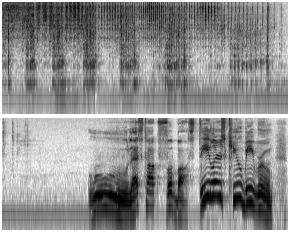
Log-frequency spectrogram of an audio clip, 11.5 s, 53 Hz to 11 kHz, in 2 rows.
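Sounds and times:
prize wheel spinning and clicking: 0:00.0 - 0:06.3
speech: 0:07.5 - 0:11.4.

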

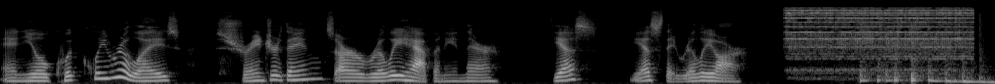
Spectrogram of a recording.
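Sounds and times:
speech: 0:00.1 - 0:09.1
school dismissal bell ringing: 0:07.8 - 0:09.8.

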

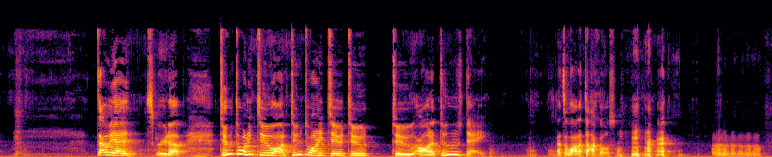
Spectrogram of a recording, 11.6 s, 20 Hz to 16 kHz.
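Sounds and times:
speech: 0:01.5 - 0:07.4, 0:08.4 - 0:10.1
dog growling low: 0:07.9 - 0:08.6, 0:10.0 - 0:11.5.

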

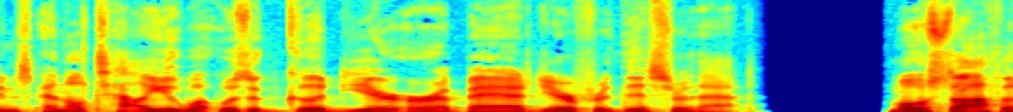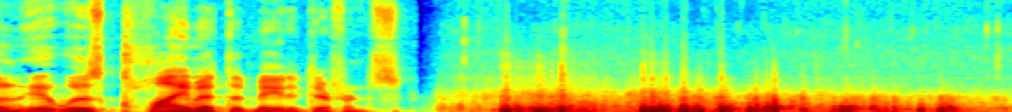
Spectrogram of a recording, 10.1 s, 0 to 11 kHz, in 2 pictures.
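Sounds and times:
speech: 0:00.0 - 0:03.8, 0:04.4 - 0:07.6
deep rolling thunder: 0:07.2 - 0:10.1
heavy rain: 0:07.2 - 0:10.1.

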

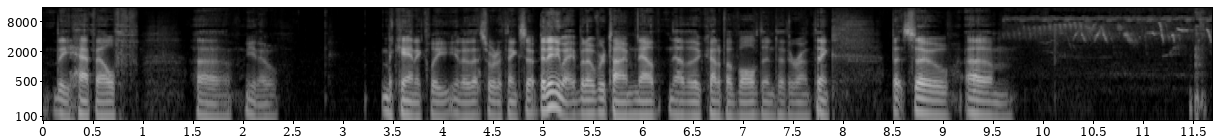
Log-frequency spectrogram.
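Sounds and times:
speech: 0:00.1 - 0:02.4, 0:03.4 - 0:09.8
chirping birds in outdoor ambience background music: 0:09.5 - 0:11.6
buzzing insects in outdoor ambience background music: 0:09.6 - 0:11.6.

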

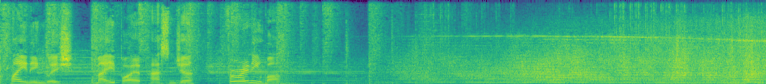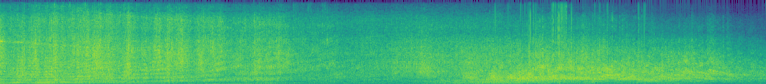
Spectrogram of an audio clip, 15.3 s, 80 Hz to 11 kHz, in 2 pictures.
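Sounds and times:
speech: 0:00.1 - 0:03.1
Yak radial aircraft engine roaring with throbbing propeller drone: 0:02.9 - 0:15.3.

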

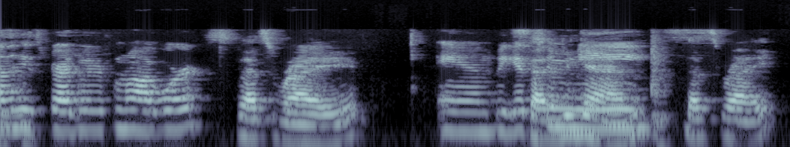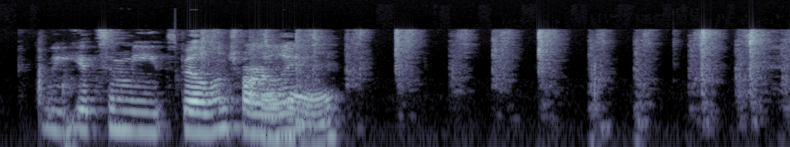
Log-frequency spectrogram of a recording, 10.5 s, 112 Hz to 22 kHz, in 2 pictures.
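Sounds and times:
speech: 0:00.0 - 0:07.8
cat scratching in a litter box in a basement: 0:06.5 - 0:10.5.

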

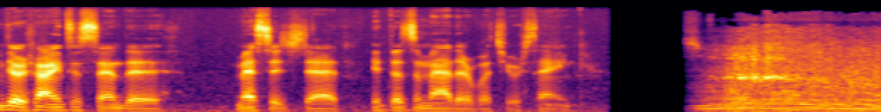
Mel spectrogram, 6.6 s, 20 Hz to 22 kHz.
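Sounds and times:
speech: 0:00.0 - 0:04.4, 0:05.2 - 0:05.8
car passing with loud exhaust: 0:05.2 - 0:06.6.

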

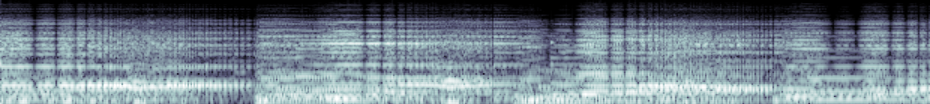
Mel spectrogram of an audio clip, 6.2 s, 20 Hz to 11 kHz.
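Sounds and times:
synth-like distorted chorused guitar tone from an effects pedal: 0:00.0 - 0:06.1.

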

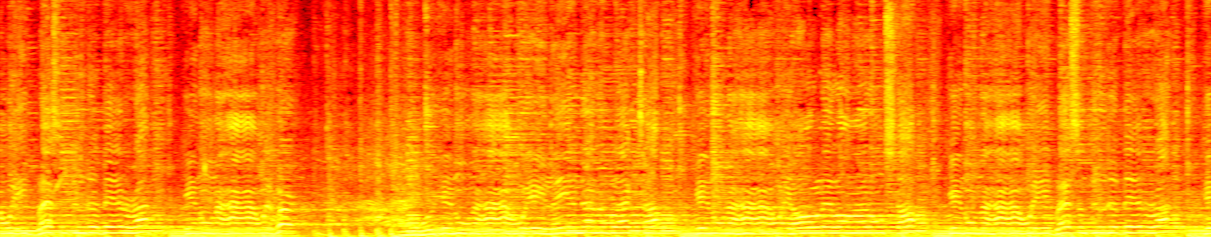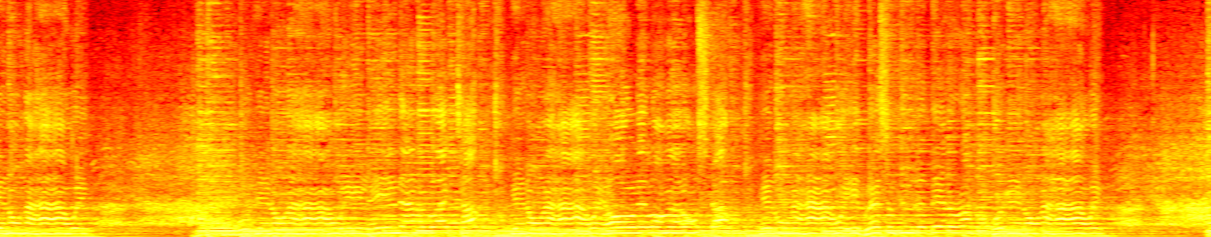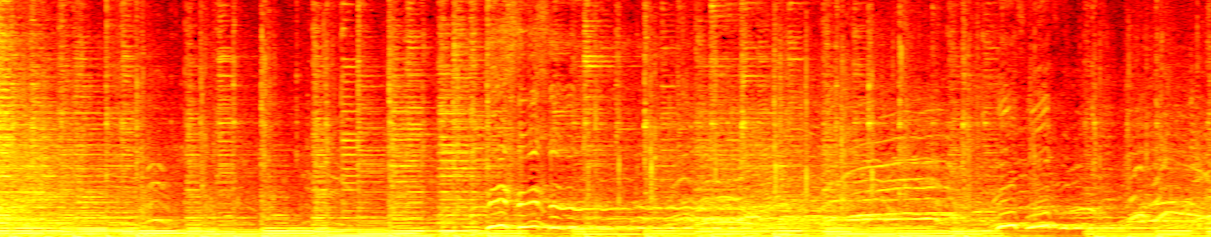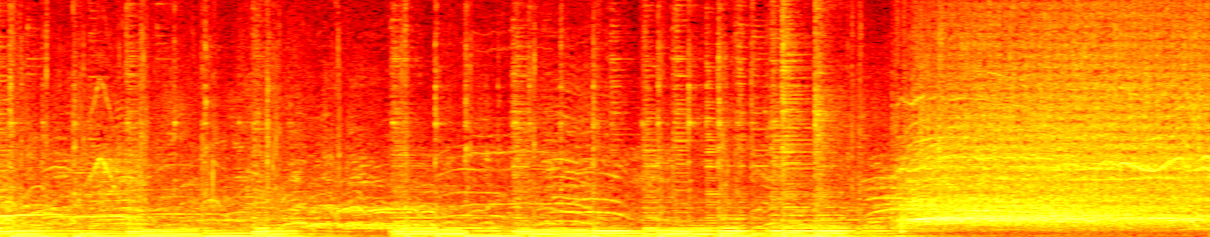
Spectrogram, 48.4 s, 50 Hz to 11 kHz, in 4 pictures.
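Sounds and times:
live rock band playing loudly at a benefit concert: 0:00.0 - 0:13.1, 0:14.1 - 0:23.0, 0:24.2 - 0:45.2
crowd noise: 0:00.0 - 0:48.4
speech: 0:00.1 - 0:03.3, 0:04.0 - 0:13.4, 0:16.4 - 0:23.6
large audience applause and cheering: 0:03.0 - 0:04.4, 0:13.0 - 0:14.5, 0:23.1 - 0:26.7, 0:30.3 - 0:42.9, 0:44.0 - 0:48.4.

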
